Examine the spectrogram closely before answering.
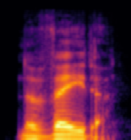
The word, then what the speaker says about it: Nevada: sure he told me it's spelled like Nevada but that's hurricane hurricane here yeah but but the a is long it's true Nevada yeah just about eight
